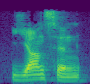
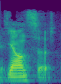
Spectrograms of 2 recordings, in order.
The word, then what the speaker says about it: Janssen: And he put out this statement that, you know, if you get vaccinated, in Dutch, Janssen rhymes with dancing. So you can go dansen met Janssen.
